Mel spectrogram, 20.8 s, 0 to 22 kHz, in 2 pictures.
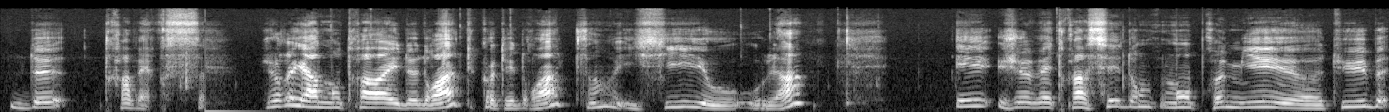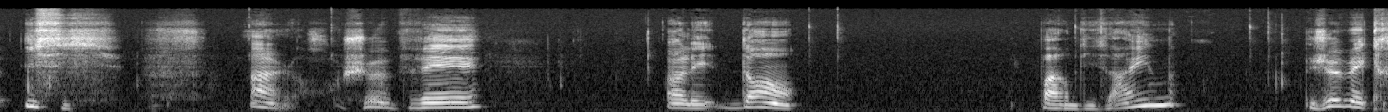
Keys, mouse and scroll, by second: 1.5 click, 2.4 click, 3.4 click, 3.4 right click, 5.5 click, 6.9-7.5 scroll up 1, 7.5 right click, 11.0-12.2 scroll up 2, 12.2 click, 12.2-13.6 right drag, 16.4 click, 18.4 click, 19.7 click, 20.4-20.8 scroll down 1.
